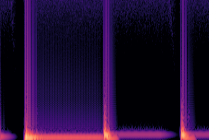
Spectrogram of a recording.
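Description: Deep synthesizer bass notes played one at a time from a MIDI keyboard: three single notes of different pitch, each starting with a short click and then holding low, with brief silences between. The bass line is being tried out by ear.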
